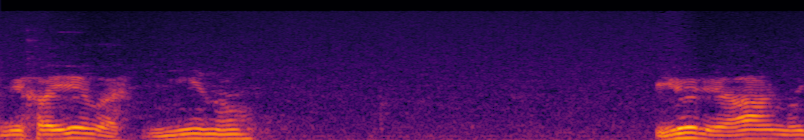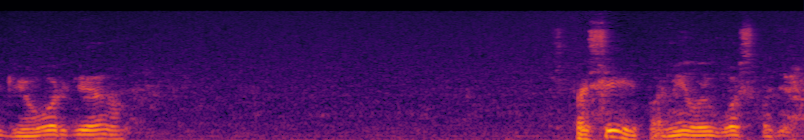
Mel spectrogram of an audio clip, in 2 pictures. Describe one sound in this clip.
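Two men chant together close by in short sung phrases.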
